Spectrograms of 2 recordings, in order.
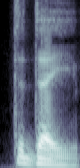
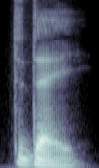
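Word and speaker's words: today: एक सुन्दर दिन हो टुडे भनेको आज यो शब्दलाई भन्नुहोस् त एकचोटि टुडे यसलाई यदि तपाईँले टुडे भन्नुभयो भने गलत उच्चारण हुनेछ यसलाई भन्नुहोस् टुडे टु होइन ट अनि डे होइन डे टुमोरो यो शब्दलाई पनि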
